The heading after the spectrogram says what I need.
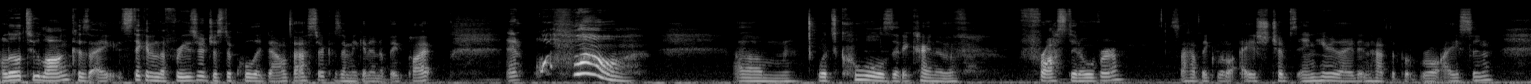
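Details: Adult woman with Tourette syndrome whose tics are still flaring and hard to control on camera; a vocal tic interjection is heard mid-sentence. Vocal tic (Tourette syndrome).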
